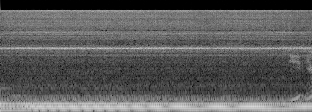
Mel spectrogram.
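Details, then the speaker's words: VVT engine with an oil catch can fitted with a top breather: a thin, steady high whistle over an even idle. The owner is unsure whether air is sucked in or blown out and suspects the breather defeats the PCV vacuum. "how loud that whistle sounded I can't tell whether it's sucking air in or or blowing air out"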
